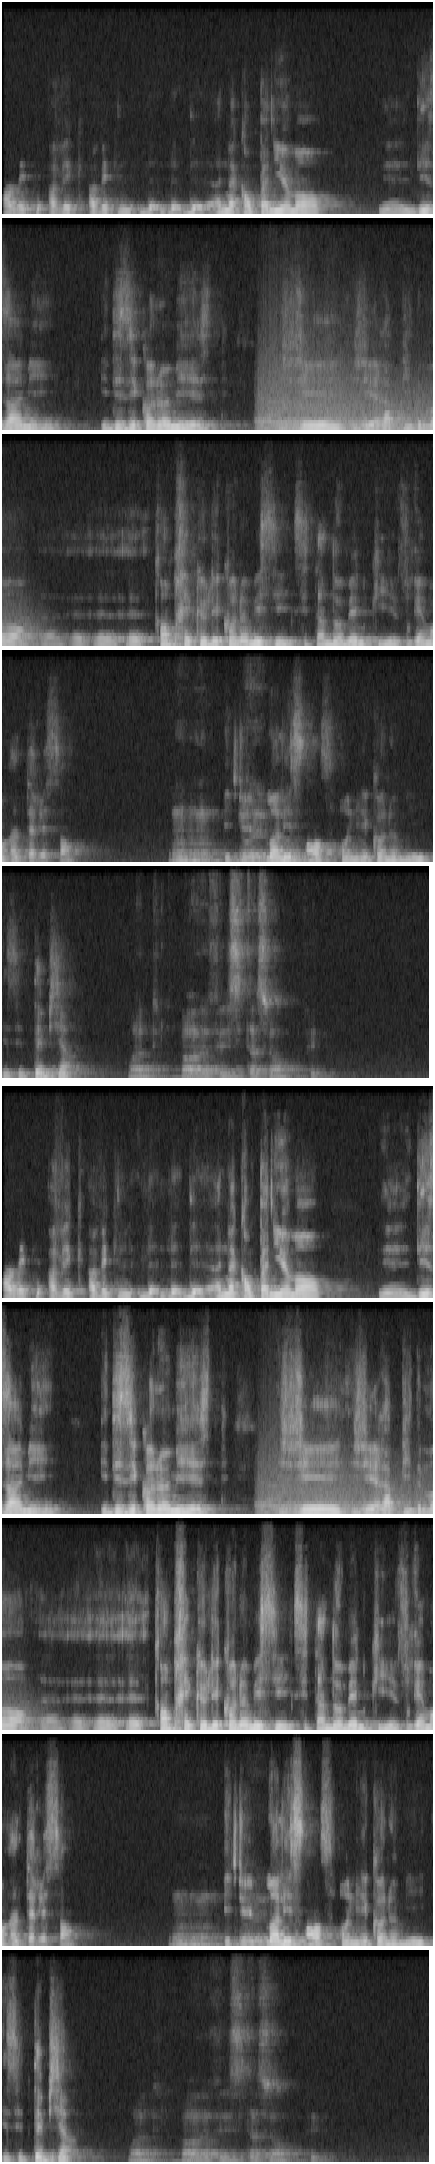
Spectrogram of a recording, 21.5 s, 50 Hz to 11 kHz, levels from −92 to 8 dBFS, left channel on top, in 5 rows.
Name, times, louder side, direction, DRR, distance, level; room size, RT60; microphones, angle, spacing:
voice 1, 0.0-3.2 3.8-4.9 5.3-6.4 7.0-13.6 15.3-18.0, right 4 dB, 50° right, 18 dB, 0.5 m, -20 dB
sound 1, 2.3-9.3, equal, 5° left, 0.6 m, -37 dB
voice 2, 14.6-15.6 18.5-20.4, left 1 dB, 60° left, 1 dB, 3.7 m, -36 dB
27.5 x 9.7 x 4.5 m, 0.94 s
head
